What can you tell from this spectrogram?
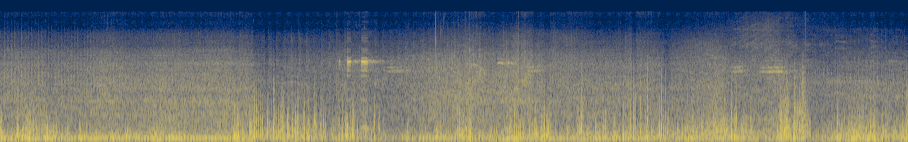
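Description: Motorcycle engine running at a steady cruise, heard from the rider's seat, with town traffic around it.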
